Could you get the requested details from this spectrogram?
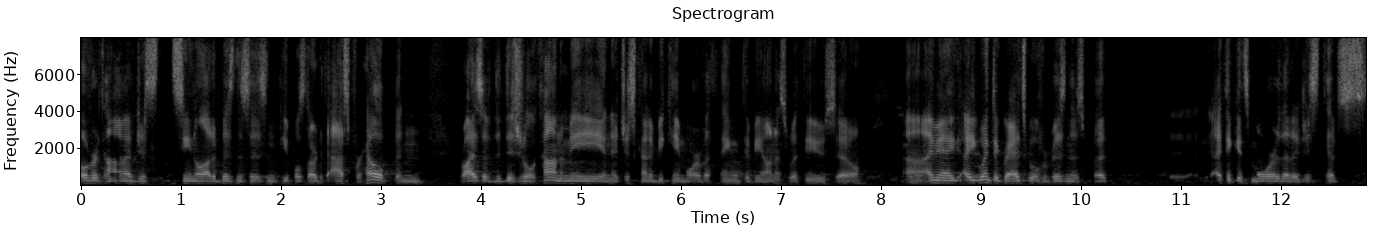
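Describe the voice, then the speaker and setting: With a New York accent, a man talks at a very fast pace in a dark, mellow tone of medium pitch, his intonation flat and monotone. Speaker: business consultant, student. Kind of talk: class introductions on video call. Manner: direct.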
